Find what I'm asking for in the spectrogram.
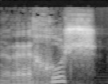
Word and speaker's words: rechush: And here's a nice Hebrew word with guttural pronunciation, rechush. Can you say rechush?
